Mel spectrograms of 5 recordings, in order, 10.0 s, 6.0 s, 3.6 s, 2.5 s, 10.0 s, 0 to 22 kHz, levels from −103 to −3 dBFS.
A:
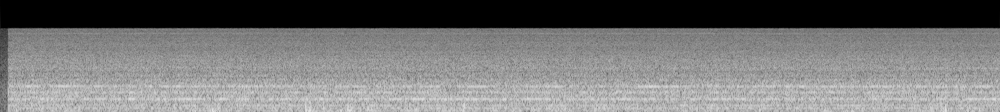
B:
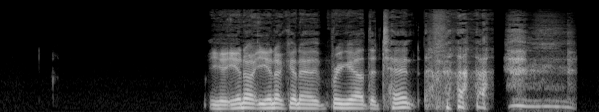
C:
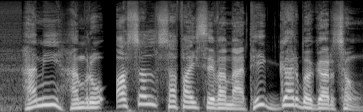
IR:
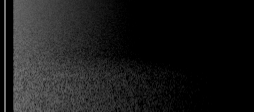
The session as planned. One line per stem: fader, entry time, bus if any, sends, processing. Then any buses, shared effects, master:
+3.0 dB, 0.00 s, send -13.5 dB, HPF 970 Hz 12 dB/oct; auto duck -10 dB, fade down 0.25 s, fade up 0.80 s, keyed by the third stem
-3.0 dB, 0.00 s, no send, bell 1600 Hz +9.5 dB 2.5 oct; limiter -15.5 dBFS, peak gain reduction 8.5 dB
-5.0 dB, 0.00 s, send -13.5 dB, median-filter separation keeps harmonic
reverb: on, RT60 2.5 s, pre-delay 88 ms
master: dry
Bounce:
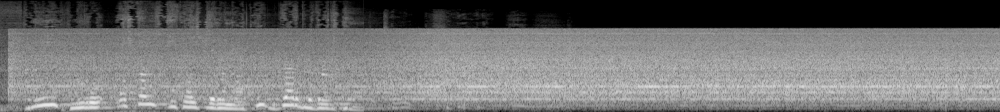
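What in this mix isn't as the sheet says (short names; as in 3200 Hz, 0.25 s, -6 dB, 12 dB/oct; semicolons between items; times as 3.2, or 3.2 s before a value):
stem B -3.0 dB -> -10.0 dB; stem C -5.0 dB -> +6.0 dB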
